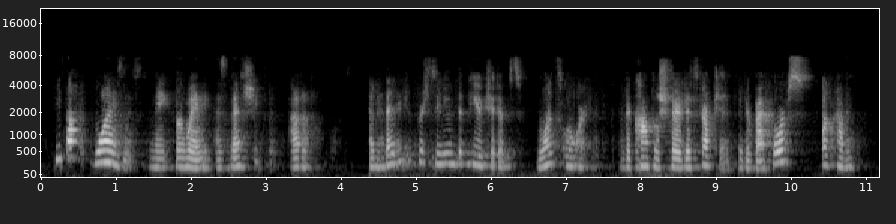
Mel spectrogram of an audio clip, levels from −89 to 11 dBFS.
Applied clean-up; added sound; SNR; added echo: neural mask model DeepFilterNet 3.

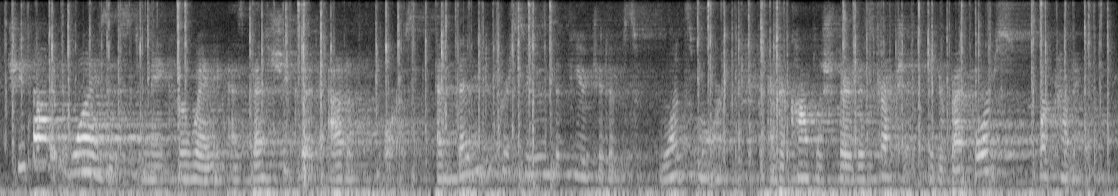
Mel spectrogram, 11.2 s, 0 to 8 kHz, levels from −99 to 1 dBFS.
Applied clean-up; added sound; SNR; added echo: none; Typing; 8 dB; reverberation time 2.7 s.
